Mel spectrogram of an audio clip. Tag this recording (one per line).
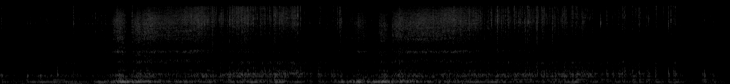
grains-bag
grains-drop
